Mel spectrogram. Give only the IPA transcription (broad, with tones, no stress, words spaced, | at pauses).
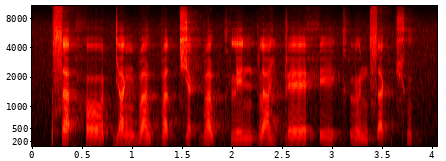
sa˥˩ʔhɔː˨˩t̚ja˧ŋba˨˩w ba˦˥t̚t͡ɕa˨˩k̚ba˦˥w kʰle˥˩n pla˨˩jbɛː˦˥heː˨˩ kʰlo˨˩nsa˨˩k̚t͡ɕʰu˥˩k̚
